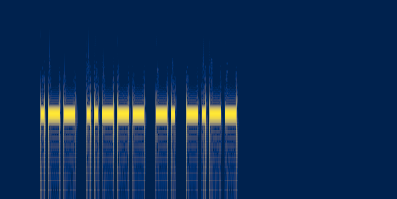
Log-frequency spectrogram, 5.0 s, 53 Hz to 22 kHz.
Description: Morse code, heard as a keyed tone, about 25 wpm, 700 Hz. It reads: W2NY
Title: USA Call Signs - 4 Characters - Repeated 3x - 25wpm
